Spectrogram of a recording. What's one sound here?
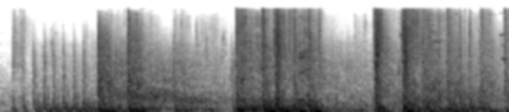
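Rifle shots ring out in sharp, quick bursts.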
